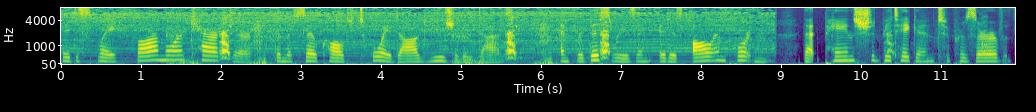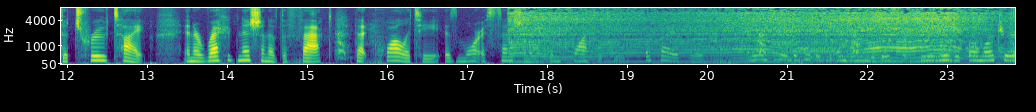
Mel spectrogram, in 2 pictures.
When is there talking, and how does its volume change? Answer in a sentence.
You can hear the talking from 0.0 to 23.8 s, getting quieter.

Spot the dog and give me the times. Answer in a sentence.
The dog can be heard from 1.3 to 2.8 s, from 4.8 to 6.9 s, from 9.6 to 11.6 s, from 14.7 to 16.1 s and from 19.9 to 21.9 s.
